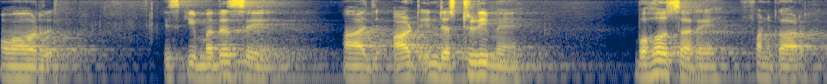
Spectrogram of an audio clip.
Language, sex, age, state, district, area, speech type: Urdu, male, 30-45, Bihar, Darbhanga, rural, spontaneous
